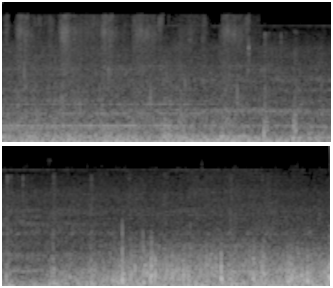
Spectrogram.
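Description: Footsteps walk along a paved road.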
